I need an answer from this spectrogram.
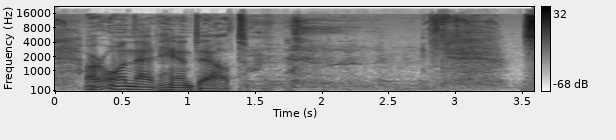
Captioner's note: laughter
